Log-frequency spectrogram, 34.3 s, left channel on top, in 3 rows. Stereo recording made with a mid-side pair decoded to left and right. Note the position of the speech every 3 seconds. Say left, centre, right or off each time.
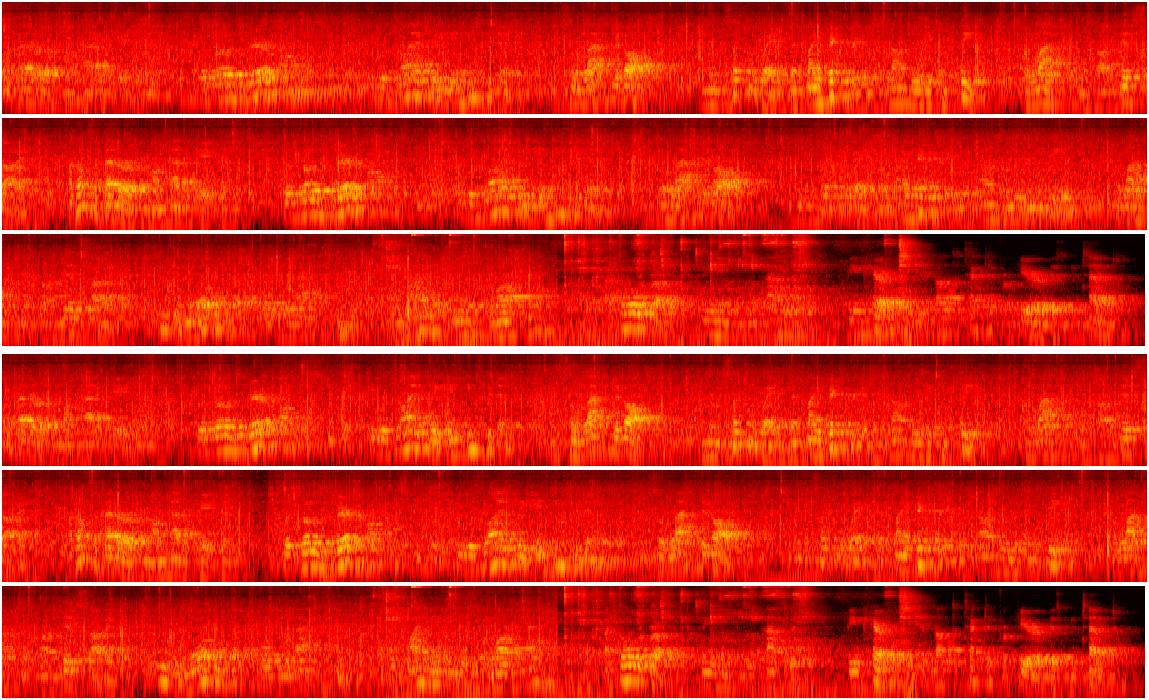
right, right, centre, left, centre, right, right, right, right, right, right, right.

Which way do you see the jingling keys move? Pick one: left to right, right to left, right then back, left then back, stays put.
right to left.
